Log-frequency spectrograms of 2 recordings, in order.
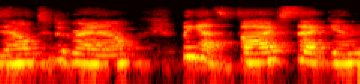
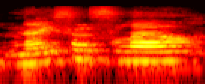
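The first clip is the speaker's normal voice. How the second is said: slow coaching cue; 8 dB louder, slower than usual. Real, not acted. Coach pacing the class.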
